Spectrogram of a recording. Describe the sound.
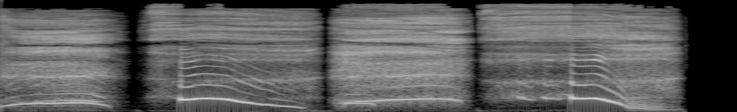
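Four loud, voiced gasping breaths in quick succession from a girl sitting on the ground with her arms around Mercy the pig's neck, each a strained, moaning heave that rises and falls in pitch, with brief pauses between and no words spoken.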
